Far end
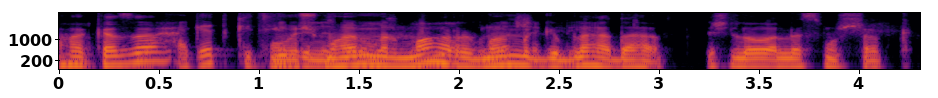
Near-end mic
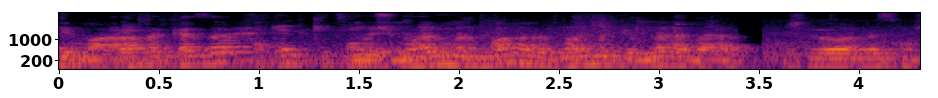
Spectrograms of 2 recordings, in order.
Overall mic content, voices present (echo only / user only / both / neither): echo only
